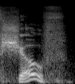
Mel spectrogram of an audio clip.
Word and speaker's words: Schoaf: Jeff Schoaf, still rhyming with loaf.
